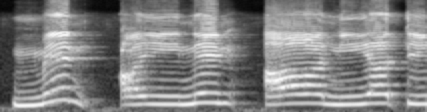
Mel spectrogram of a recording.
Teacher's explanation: نون ساکن کے بعد اظہار کے 6 حرفوں میں سے عین آ رہا ہے، اس لیے بغیر گنہ کے تلاوت کریں گے۔ 2 زیر تنوین کے بعد حروف حلقی کے 6 حرفوں میں سے حمزہ آ رہا ہے، اس لیے بغیر گنہ کے تلاوت کریں گے۔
